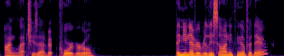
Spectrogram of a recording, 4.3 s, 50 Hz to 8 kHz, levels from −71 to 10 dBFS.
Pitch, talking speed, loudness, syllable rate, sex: 215 Hz, 240 wpm, -17 LUFS, 8.4 syllables/s, female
